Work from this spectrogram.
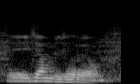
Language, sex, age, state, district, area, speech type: Bodo, male, 60+, Assam, Kokrajhar, rural, spontaneous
